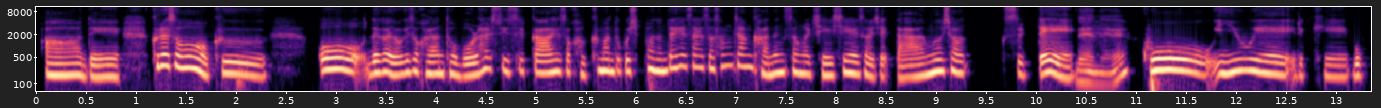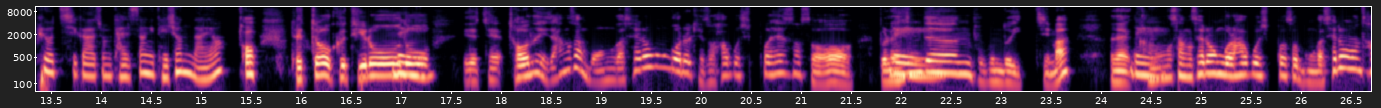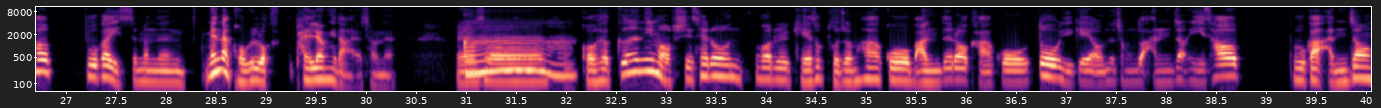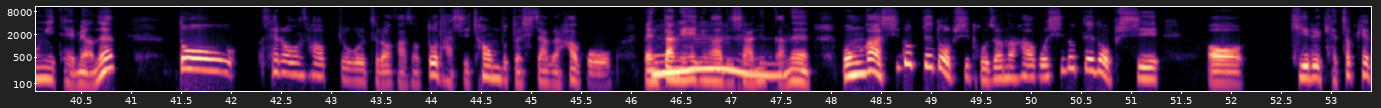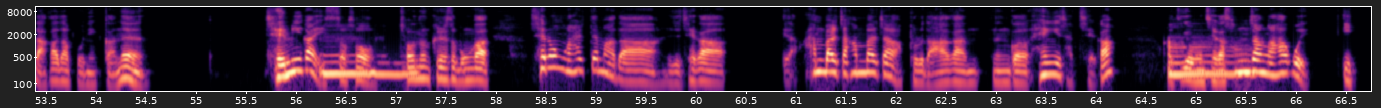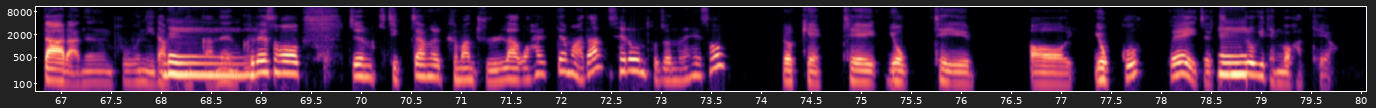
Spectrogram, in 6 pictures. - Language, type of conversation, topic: Korean, podcast, 직장을 그만둘지 고민할 때 보통 무엇을 가장 먼저 고려하나요?
- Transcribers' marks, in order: other background noise; background speech; "항상" said as "강상"; lip smack; teeth sucking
